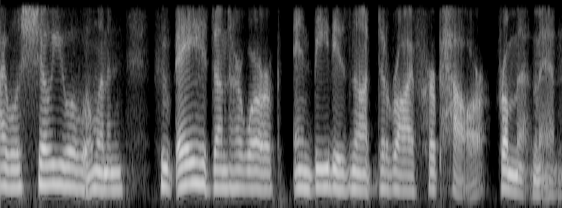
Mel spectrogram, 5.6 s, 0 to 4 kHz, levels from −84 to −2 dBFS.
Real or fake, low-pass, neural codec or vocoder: fake; 3.6 kHz; codec, 16 kHz in and 24 kHz out, 0.4 kbps, LongCat-Audio-Codec, fine tuned four codebook decoder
